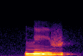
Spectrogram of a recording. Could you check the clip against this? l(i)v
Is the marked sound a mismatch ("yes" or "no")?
yes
